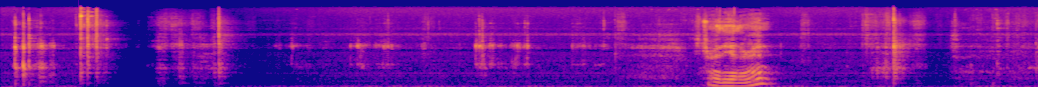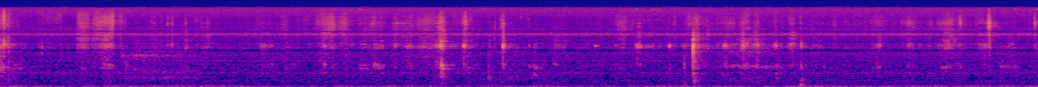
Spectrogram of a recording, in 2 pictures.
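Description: Plastic parts click and rattle under handling hands.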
